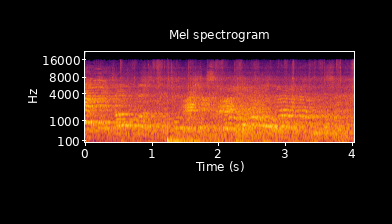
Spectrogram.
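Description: Raised voices calling out in a large sports hall during a judo bout, with a single thump on the judo mat about a second in.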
